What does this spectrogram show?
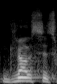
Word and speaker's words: gnosis: Greek word gnosis and in Greek the G is pronounced um gnosis which means knowledge the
